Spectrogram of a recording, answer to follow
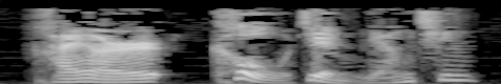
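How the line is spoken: Slow respectful deliberate words. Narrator (Chinese): 麻衣客面色更见恭顺，一字字缓缓地说道

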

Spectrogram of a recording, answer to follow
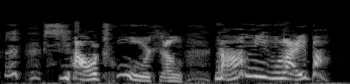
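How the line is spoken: Sinister laugh. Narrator (Chinese): 狞笑声中

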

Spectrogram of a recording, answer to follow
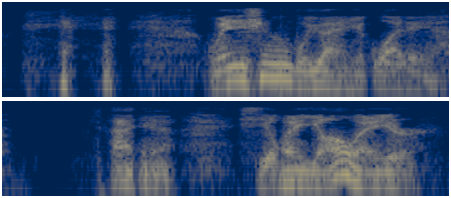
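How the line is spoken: Old man, smiling. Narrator (Chinese): 老爷子笑了笑，接着说

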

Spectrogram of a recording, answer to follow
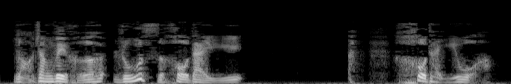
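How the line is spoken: Choked-up voice. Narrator (Chinese): 他纵然情感冷静，此刻喉头也似有些哽咽

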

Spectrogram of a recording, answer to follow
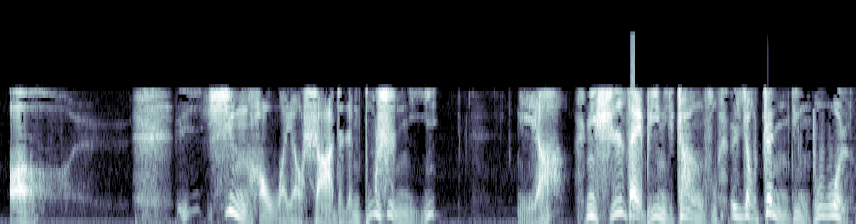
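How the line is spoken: Sudden sigh. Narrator (Chinese): 麻风 突然叹了口气

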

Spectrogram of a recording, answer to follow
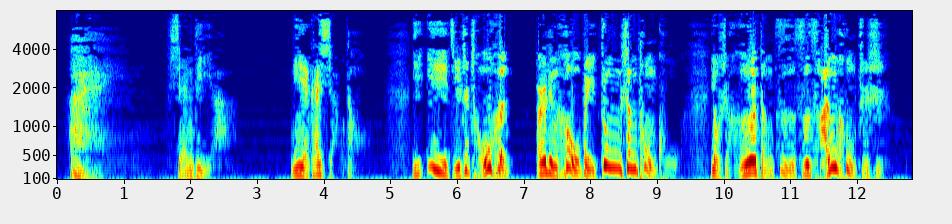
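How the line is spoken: Long sigh, mournful. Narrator (Chinese): 他仰天长叹了一声，黯然接着说

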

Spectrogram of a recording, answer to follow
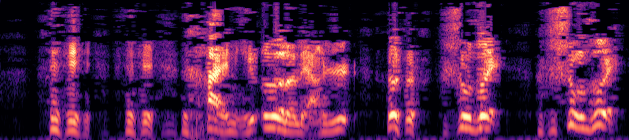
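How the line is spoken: Giggling. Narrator (Chinese): 那貌似白痴的赖子 嘻嘻一笑 说道

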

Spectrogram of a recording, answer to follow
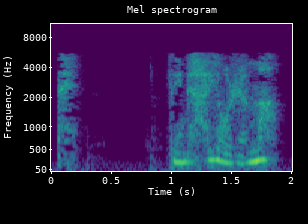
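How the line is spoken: Quiet question. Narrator (Chinese): 云哥小声地问六顺

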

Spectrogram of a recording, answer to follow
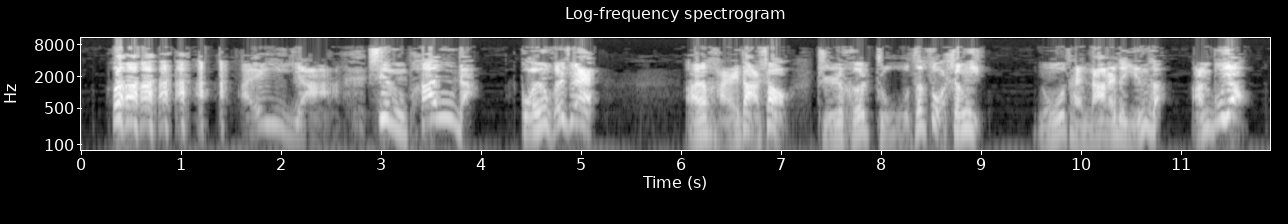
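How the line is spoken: Wild laughter. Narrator (Chinese): 天煞星海大少嘿嘿的一阵狂笑

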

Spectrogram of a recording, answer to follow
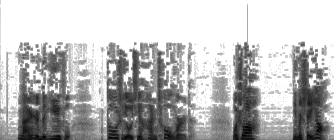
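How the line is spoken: Coquettish girlish laugh. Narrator (Chinese): 红衣少女 娇笑道

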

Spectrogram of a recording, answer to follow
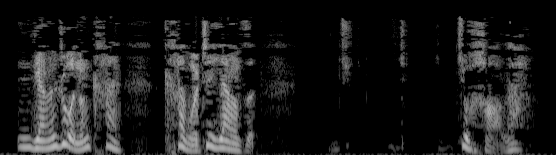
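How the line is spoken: Long sigh. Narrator (Chinese): 水灵光嫣然一笑，忽然又长叹道

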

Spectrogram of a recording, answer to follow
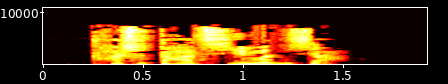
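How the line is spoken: Shocked, trembling voice. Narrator (Chinese): 温代代心头一震，颤声说道

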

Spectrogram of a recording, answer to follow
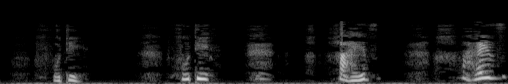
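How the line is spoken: Trembling, badly wounded voice. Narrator (Chinese): 胸前鲜血淋漓，匕首已墨至刀柄，颤声说道

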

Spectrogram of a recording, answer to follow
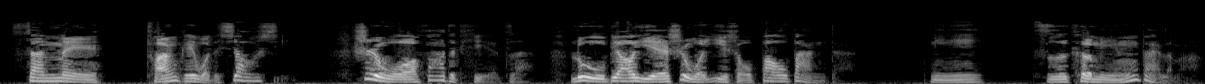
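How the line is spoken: Cold reply. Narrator (Chinese): 鬼母阴仪冷冷的接道

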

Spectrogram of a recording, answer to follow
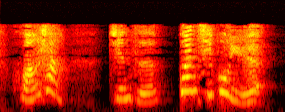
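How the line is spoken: Protesting clamor. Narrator (Chinese): 许平君不依了，叫嚷着说

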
